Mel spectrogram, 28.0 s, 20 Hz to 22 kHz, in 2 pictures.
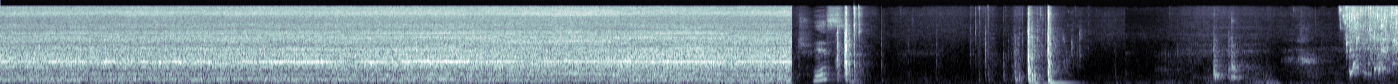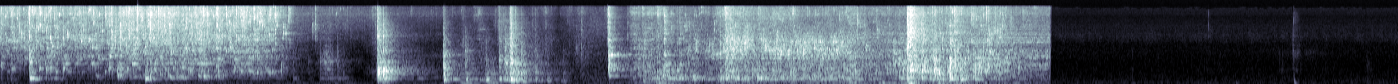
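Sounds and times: water pouring into toilet bowl: 13.4s - 17.6s, 20.1s - 24.5s
toilet flushing: 13.4s - 24.5s.

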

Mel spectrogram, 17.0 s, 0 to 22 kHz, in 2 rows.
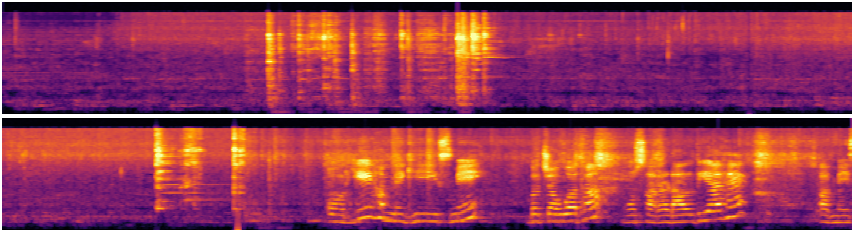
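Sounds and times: batter sizzling softly: 0.0s - 17.0s
metal spoon scraping metal pan: 2.4s - 5.0s.

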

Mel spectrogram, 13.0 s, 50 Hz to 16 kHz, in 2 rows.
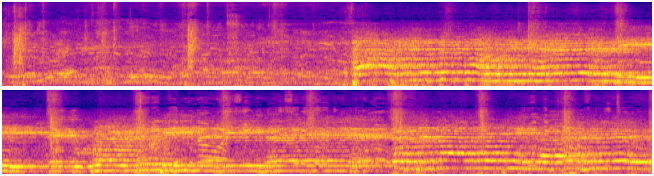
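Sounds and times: men chanting a lament: 0.1s - 13.0s.

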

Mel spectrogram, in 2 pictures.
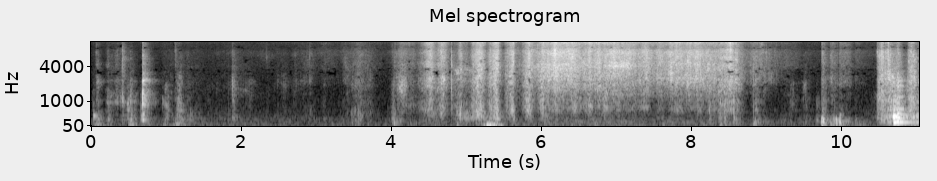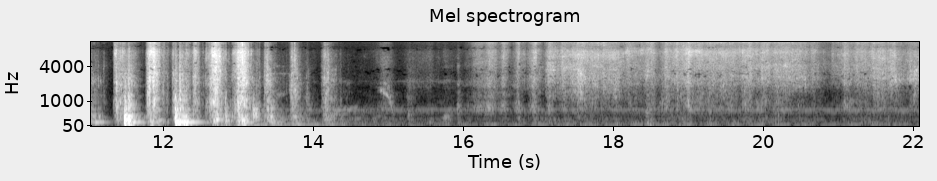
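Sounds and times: hands rubbing chopped vegetables: 4.0s - 9.0s, 16.0s - 22.0s.

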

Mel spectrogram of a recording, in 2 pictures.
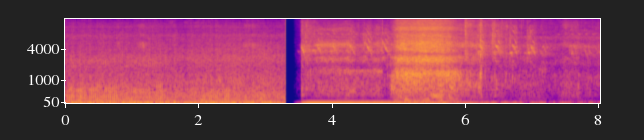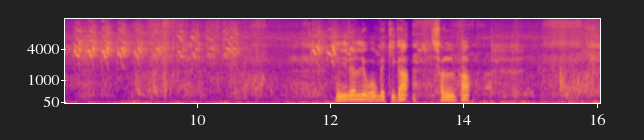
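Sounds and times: motorcycle engine running: 0.0s - 3.3s
wind noise: 0.0s - 3.3s, 4.4s - 7.0s
birds chirping: 2.6s - 16.0s
stream rushing hiss: 3.6s - 12.4s.

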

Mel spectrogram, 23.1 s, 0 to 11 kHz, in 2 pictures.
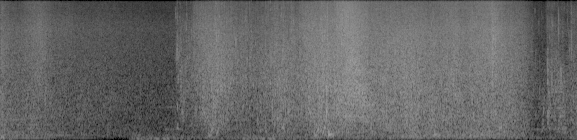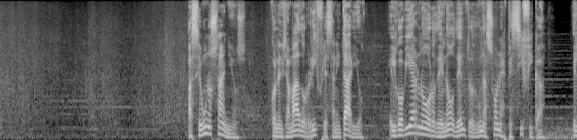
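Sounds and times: waves: 0.0s - 22.4s
wind: 0.0s - 23.0s
water splashing around whale: 3.4s - 15.5s.

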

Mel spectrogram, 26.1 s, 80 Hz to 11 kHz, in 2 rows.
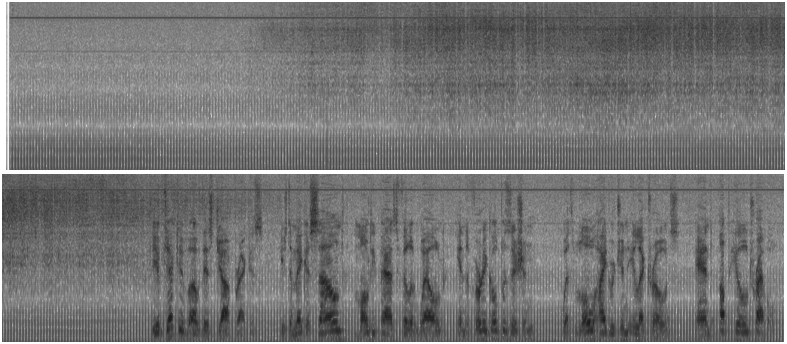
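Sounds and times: low electrical hum: 0.2s - 26.0s
hiss: 4.1s - 18.8s.

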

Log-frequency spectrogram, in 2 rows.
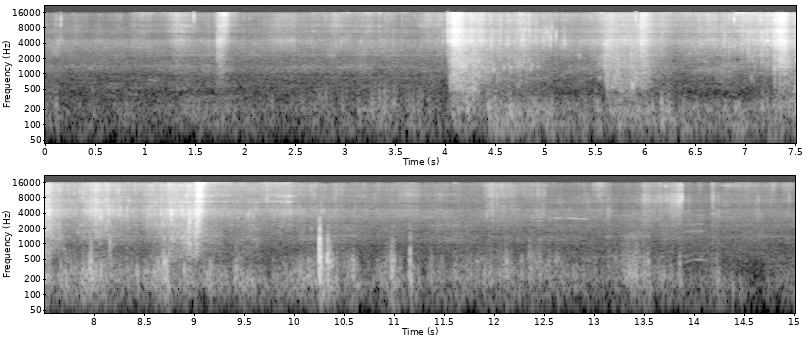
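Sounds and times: net splashing into water: 4.0s - 9.4s.

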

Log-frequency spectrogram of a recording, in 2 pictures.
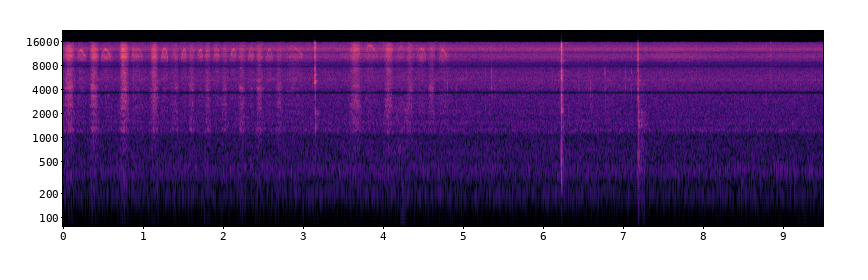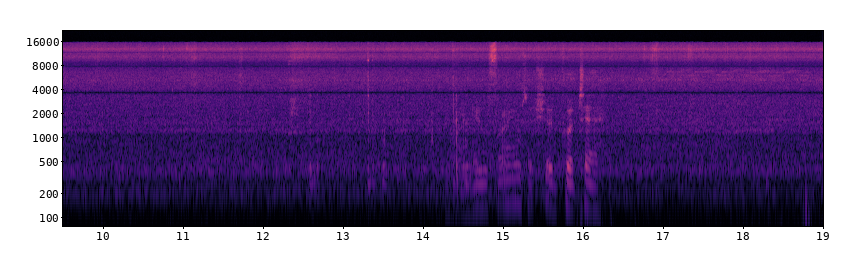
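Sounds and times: bees humming: 0.0s - 19.0s
bellows puffing: 3.6s - 4.9s.

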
